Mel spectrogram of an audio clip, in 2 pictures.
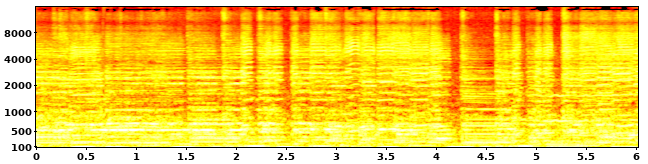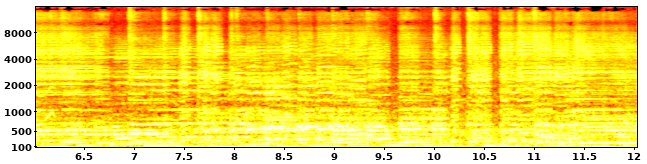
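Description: Latin music with a steady, pulsing bass line.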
